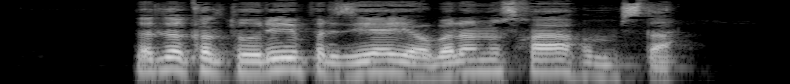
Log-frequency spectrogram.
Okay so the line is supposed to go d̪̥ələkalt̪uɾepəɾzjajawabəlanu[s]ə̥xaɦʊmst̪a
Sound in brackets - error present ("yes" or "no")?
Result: no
